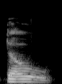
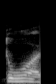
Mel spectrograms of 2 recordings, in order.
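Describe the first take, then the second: First: The vowel is a plain oh, like doh. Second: The vowel glides from an oo into oh. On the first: The speaker calls it right. "That is how do is pronounced in Chinese" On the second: The speaker calls it wrong. "This is not 多 as some people uh, mistakenly pronounce it"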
